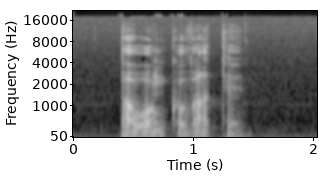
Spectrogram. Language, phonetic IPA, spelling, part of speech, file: Polish, [ˌpawɔ̃ŋkɔˈvatɨ], pałąkowaty, adjective, Pl-pałąkowaty.ogg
